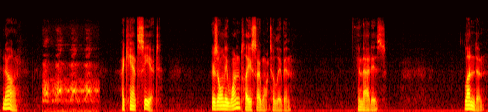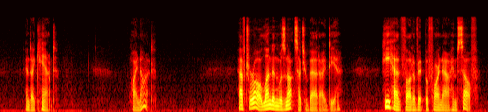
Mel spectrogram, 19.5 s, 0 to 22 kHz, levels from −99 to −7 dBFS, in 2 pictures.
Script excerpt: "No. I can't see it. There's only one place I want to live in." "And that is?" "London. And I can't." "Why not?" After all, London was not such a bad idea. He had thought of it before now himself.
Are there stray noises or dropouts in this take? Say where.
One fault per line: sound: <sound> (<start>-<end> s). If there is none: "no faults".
sound: bark (0.8-2.0 s)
